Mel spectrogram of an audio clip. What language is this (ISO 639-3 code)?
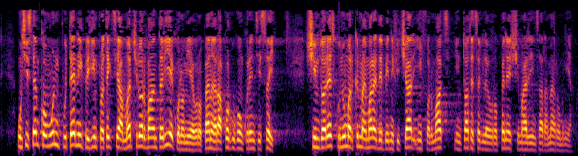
ron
